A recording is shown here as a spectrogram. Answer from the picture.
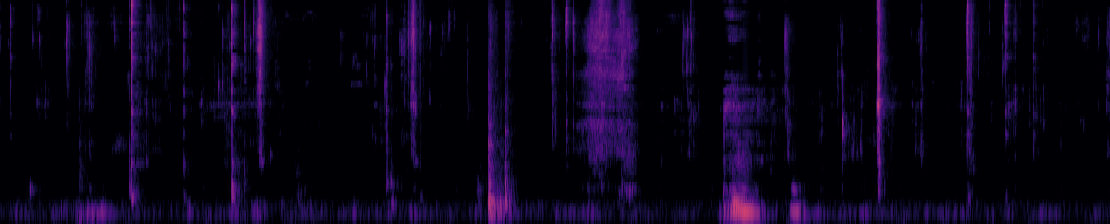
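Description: Close-up chewing and wet mouth sounds of a person eating spaghetti with meat sauce: soft smacks and squishy clicks, with a longer slurp as a forkful of noodles goes in about six seconds in.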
